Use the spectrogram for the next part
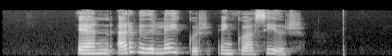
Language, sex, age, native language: Icelandic, female, 40-49, Icelandic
